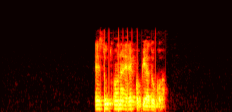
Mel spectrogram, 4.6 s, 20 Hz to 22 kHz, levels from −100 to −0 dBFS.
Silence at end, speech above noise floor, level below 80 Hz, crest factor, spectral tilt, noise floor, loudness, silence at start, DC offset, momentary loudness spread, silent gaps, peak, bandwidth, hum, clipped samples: 1.35 s; 71 dB; -50 dBFS; 18 dB; -5.5 dB/octave; -86 dBFS; -16 LUFS; 1.9 s; under 0.1%; 8 LU; none; -2 dBFS; 7.4 kHz; none; under 0.1%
